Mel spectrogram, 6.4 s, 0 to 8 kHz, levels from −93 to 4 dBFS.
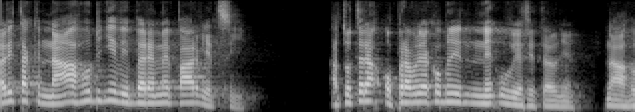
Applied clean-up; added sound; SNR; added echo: neural mask model Resemble Enhance denoiser.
